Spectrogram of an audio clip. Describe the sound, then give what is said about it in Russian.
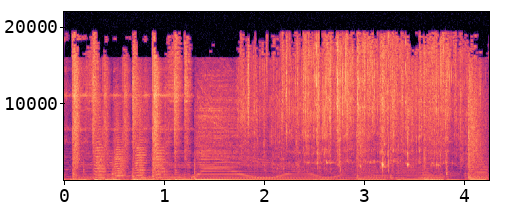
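Liquid pours into a glass, with a gurgling stream whose pitch rises as the glass fills. Brief clinks and splashes follow, with no voices. “И, понимаете, у них иногда вот эта наша история, когда мы немножко из одного налили, потом из другого, она может восприниматься как некое мухлевание с разведением водой.”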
